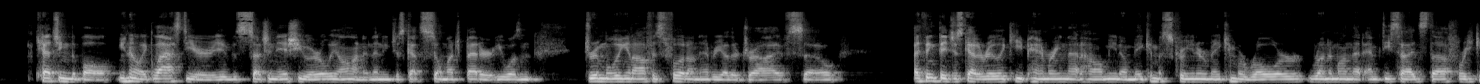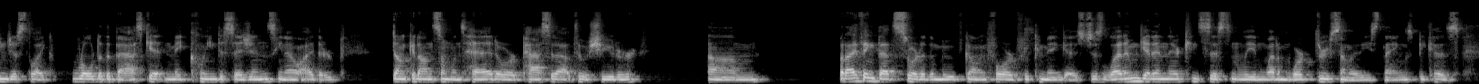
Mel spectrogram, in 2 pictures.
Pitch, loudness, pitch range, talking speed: 120 Hz, -19 LUFS, 115-125 Hz, 245 wpm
